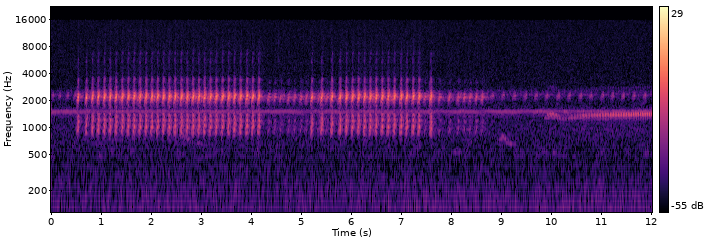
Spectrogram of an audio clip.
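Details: Tree frogs singing by night in a pond in north-east Italy in mid-April: fast, rapid-fire pulsed croaking bursts of several seconds, with a steady high trill of mole crickets running underneath and continuing after the frogs pause.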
